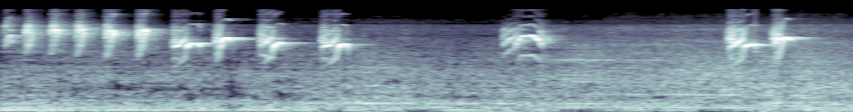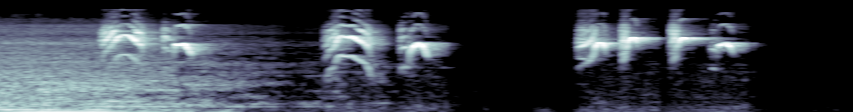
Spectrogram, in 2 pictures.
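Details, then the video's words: Sunbird singing actively, recorded as filler song for training other songbirds: rapid bursts of very high, thin chips and short trills, interspersed with sharp downslurred notes, then a few quieter gaps near the end; faint low hum underneath. "BURUNG KOLIBRI/CONIN GACOR buat isian"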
